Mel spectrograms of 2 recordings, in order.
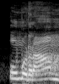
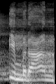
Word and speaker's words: عمران: میں رکھا گیا تھا۔ ان کے والد کا نام ان کتابوں میں عمرام بتایا گیا ہے۔ قرآن اسی کا تلفظ عمران کرتا ہے۔ وہ حضرت یعقوب علیہ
